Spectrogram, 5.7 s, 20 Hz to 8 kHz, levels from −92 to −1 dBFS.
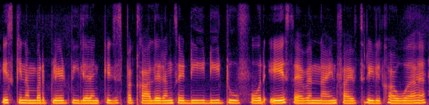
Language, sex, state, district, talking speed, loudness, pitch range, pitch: Hindi, female, Chhattisgarh, Bastar, 250 wpm, -15 LUFS, 185-195 Hz, 190 Hz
